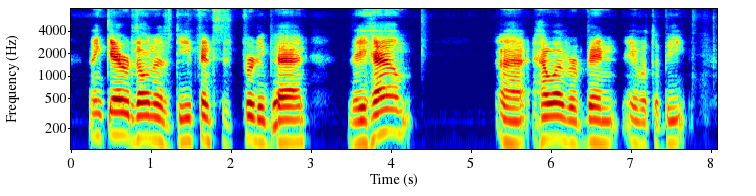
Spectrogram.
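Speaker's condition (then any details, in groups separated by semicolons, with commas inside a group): Cerebral palsy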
